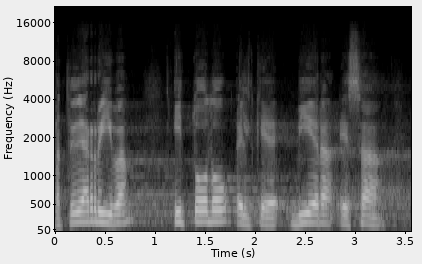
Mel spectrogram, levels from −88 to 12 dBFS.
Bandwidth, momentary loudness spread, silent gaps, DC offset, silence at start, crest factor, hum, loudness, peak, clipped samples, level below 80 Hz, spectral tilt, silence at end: 11 kHz; 7 LU; none; under 0.1%; 0 s; 14 dB; none; -21 LUFS; -6 dBFS; under 0.1%; -64 dBFS; -7 dB/octave; 0.05 s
